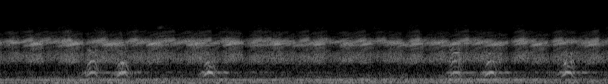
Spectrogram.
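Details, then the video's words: Frogs calling from rice paddies in early summer before rice planting, at night: short rising croaks repeated irregularly over a dense, steady chorus of many frogs, with a continuous high trill layered throughout. "초 여름 개구리 울음소리/ 논에서 들리는 개구리 소리"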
